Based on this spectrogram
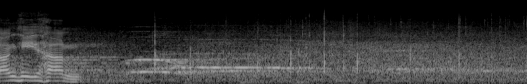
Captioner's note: audience cheering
